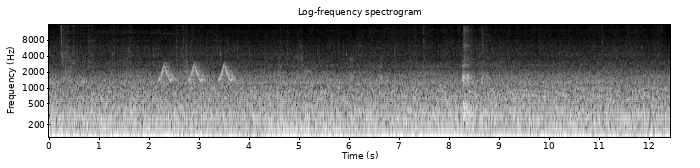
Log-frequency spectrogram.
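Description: Wind blows steadily outdoors with a low rumble.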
